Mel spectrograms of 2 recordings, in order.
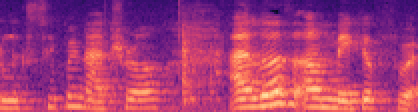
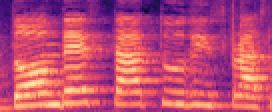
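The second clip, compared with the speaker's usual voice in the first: louder, slower repeat of the question; 6 semitones higher, 7 dB louder, slower than usual. Retold or imitated. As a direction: shout it slowly so he hears. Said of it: "Like, loud as fuck".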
